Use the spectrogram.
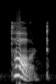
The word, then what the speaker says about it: thought: are silent so here when o u g h t come together the sound the u g h are silent so we'll pronounce it has thought one more example fort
